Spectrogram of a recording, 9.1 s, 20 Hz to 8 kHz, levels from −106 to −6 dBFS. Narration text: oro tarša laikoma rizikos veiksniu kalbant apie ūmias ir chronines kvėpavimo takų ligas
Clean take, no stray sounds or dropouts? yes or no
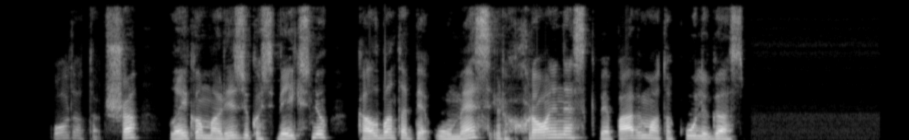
yes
